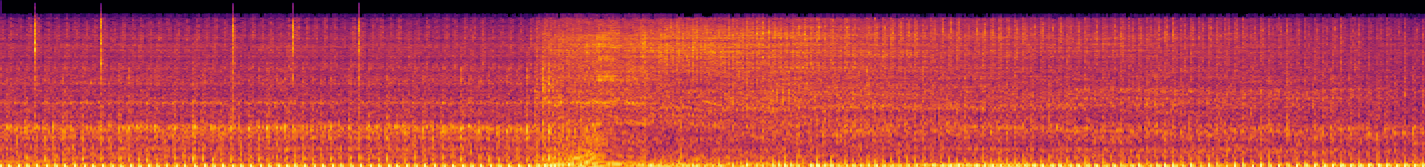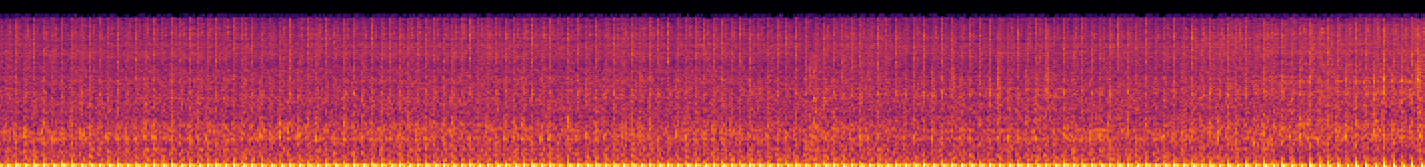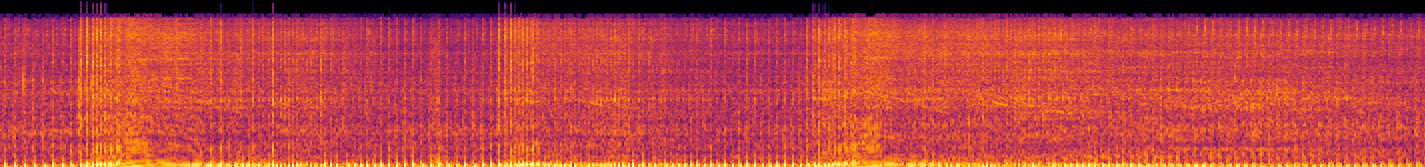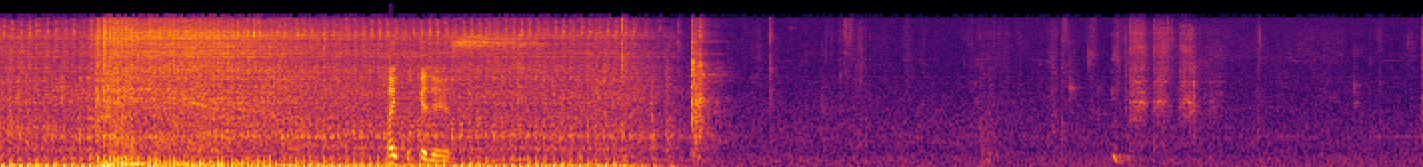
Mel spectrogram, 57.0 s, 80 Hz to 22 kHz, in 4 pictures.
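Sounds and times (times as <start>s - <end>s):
engine revving: 0.0s - 13.9s, 28.9s - 49.6s
motorcycle engine idling: 0.0s - 49.6s.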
